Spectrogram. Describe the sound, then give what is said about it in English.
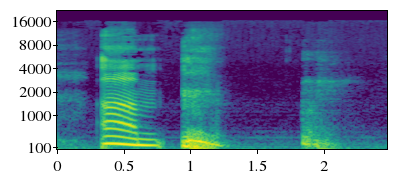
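Throat clearing in three short, rasping bursts, the first loud and partly voiced, the second similar, and the third fainter and rougher. “So how do we keep clearing our throat at the same time?”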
